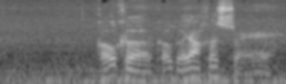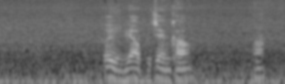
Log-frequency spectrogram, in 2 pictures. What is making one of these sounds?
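A man speaks calmly inside a car, close by.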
